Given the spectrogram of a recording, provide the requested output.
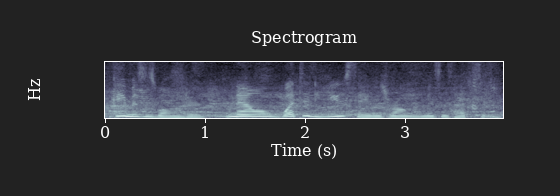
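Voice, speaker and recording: An actress playing a plain-spoken, caring young waitress in a radio drama. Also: female voice, mid-range voice, lively intonation, brisk, crowd noise, natural voice. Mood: concerned, curious.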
